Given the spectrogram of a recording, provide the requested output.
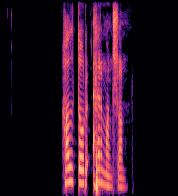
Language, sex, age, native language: Icelandic, female, 50-59, Icelandic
